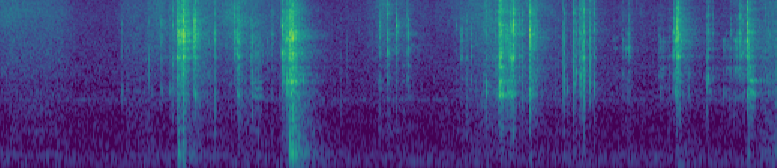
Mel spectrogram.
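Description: Hard plastic clicks and rattles from a Mega Bloks toy engine and tender being handled: two sharp clicks about a second apart, then a run of lighter clicks.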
